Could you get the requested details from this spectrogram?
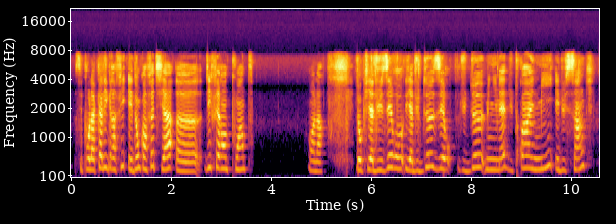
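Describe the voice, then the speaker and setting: A woman's voice: high-pitched, a bit bright. A woman in her thirties, chatting casually about her shopping haul, hesitant and full of fillers and self-corrections. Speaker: vlogger showing a shopping haul. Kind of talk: casual chat. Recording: slightly dull, faint background noise.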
